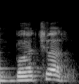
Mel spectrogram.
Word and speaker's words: butcher: okay anyway yes the butcher the tea is silent so the sound the sounds that comes in your mouth is from the ch okay okay now students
